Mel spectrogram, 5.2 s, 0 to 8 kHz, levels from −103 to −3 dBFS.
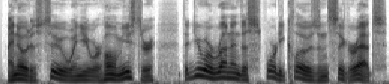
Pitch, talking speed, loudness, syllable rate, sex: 120 Hz, 195 wpm, -16 LUFS, 6.1 syllables/s, male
